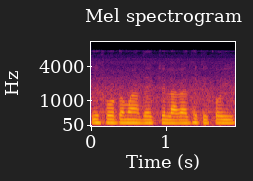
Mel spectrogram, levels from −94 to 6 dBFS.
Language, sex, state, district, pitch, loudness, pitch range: Chhattisgarhi, male, Chhattisgarh, Kabirdham, 135 Hz, -15 LUFS, 135-140 Hz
